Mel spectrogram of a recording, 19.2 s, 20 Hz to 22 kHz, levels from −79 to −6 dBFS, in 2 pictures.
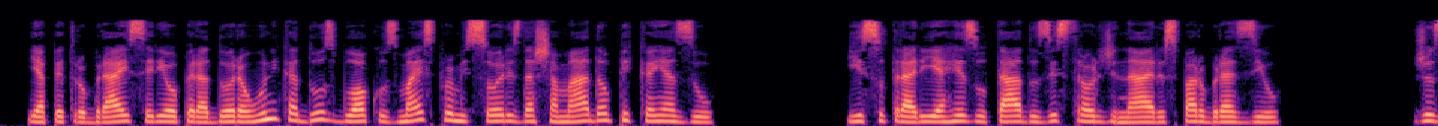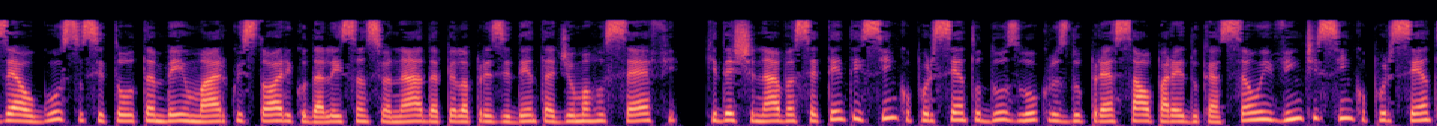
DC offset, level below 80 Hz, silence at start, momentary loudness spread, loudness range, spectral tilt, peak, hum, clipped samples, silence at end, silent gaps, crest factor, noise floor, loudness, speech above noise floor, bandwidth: under 0.1%; -56 dBFS; 0.2 s; 4 LU; 2 LU; -4 dB/octave; -4 dBFS; none; under 0.1%; 0.05 s; 4.88-5.58 s, 8.67-9.35 s; 16 dB; under -90 dBFS; -20 LUFS; over 70 dB; 11.5 kHz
